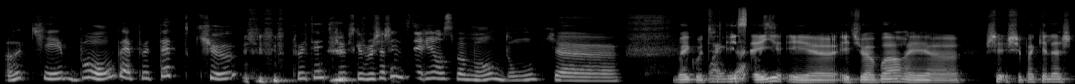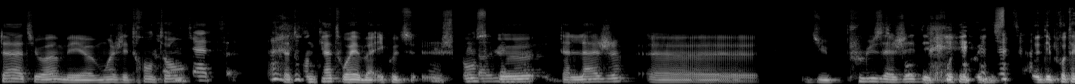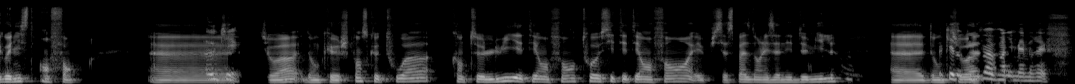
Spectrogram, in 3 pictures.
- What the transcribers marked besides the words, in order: stressed: "bon"; stressed: "que"; laugh; in English: "Why not ?"; chuckle; drawn out: "heu"; laugh; drawn out: "Heu"; "références" said as "réfs"
- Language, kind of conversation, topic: French, podcast, Qu’est-ce qui te pousse à revoir une vieille série en entier ?
- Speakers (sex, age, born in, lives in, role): female, 30-34, France, France, host; male, 30-34, France, France, guest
